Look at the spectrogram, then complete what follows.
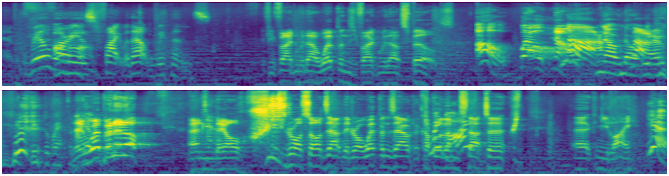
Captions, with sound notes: Real warriors - Unarmed fight without weapons If you're fighting without weapons you're fighting without spells Oh well no No no We keep the weapons Then weapon it up! And they all - Dammit *shing* draw swords out, they draw weapons out A couple of them - Can we lie? start to Can you lie? Yeah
